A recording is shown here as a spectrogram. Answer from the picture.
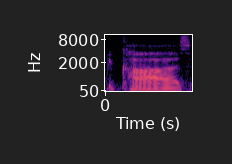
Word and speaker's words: because: this too though um because because so it's not because it's because because or the last word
